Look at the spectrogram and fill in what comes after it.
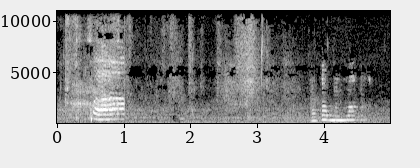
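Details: ['Weak, fading kittens found leaning on each other on the way home from a family funeral; two thin, high meows, one short and sharp, the other longer and wavering a few seconds later, over a soft hum of background noise.']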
